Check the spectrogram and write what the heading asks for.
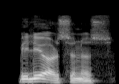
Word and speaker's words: Biliyorsunuz: Biliyorsunuz.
